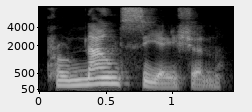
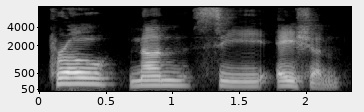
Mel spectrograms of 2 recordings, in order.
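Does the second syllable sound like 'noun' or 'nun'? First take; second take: noun; nun. First: The second syllable sounds like 'noun'. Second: The second syllable sounds like 'nun'. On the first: The speaker calls it wrong. "saying this word like pronunciation. But that's wrong" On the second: The speaker calls it right. "The second syllable in this word is nun, not noun"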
